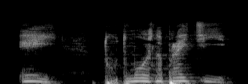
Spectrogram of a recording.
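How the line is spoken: Whispered. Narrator (Russian): шепнула она

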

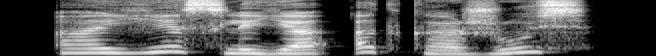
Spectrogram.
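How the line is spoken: Choked, uncertain forcing out. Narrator (Russian): горло сдавил ком, неуверенно выдавила

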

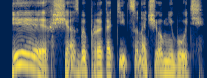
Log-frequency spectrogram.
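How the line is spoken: Dreamy drawl. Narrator (Russian): мечтательно протянул Тавгай

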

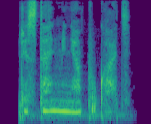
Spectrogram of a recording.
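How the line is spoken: Request. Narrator (Russian): попросила она

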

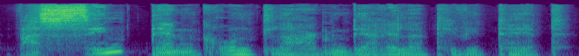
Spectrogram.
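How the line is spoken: Whispered question. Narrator (German): fragte er Burnett im Flüsterton

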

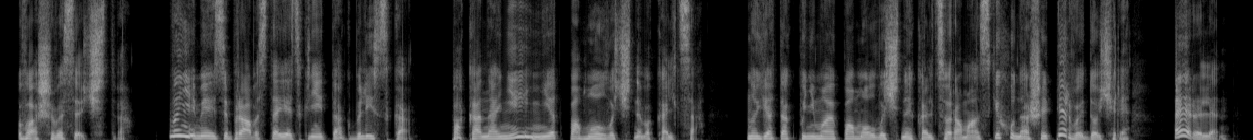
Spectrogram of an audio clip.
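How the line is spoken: Snorting. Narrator (Russian): хмыкнула мать

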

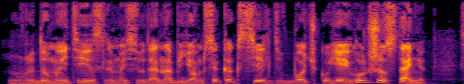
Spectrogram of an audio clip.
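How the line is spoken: Angry question. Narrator (Russian): сердито спросил у них Бур

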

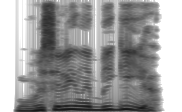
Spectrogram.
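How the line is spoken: Growl. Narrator (Russian): раздалось рычание

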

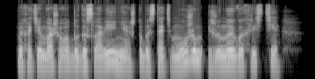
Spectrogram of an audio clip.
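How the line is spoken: Quick correction. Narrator (Russian): быстро поправил меня Бернард

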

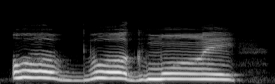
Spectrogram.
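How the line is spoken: Groan. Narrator (Russian): застонал Джон

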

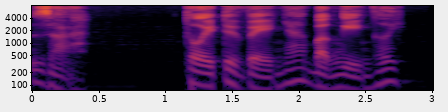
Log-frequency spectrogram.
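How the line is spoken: Sighing. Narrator (Vietnamese): Bà liền thở dài rồi bảo

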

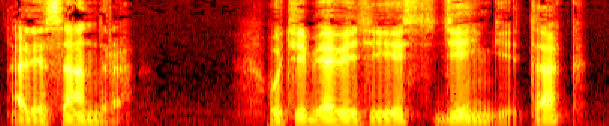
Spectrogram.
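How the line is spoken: Plain question. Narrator (Russian): спросил Гварилья

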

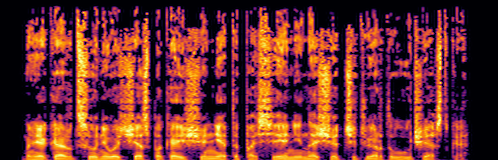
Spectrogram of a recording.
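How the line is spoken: Calm polite answer. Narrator (Russian): все так же спокойно и вежливо отвечал Легейт

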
